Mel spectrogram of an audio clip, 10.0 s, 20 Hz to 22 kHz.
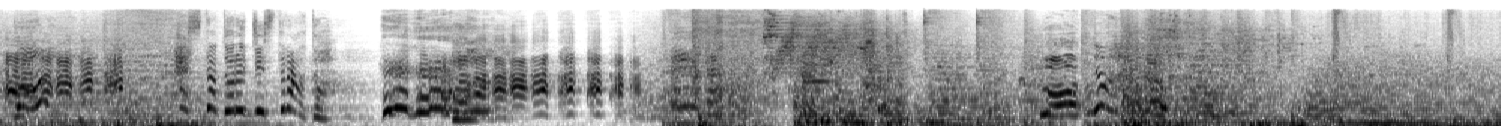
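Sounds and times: background music: 0.0 - 10.0
cartoon character laughing: 2.8 - 4.8
loud shattering crash: 7.5 - 8.8.

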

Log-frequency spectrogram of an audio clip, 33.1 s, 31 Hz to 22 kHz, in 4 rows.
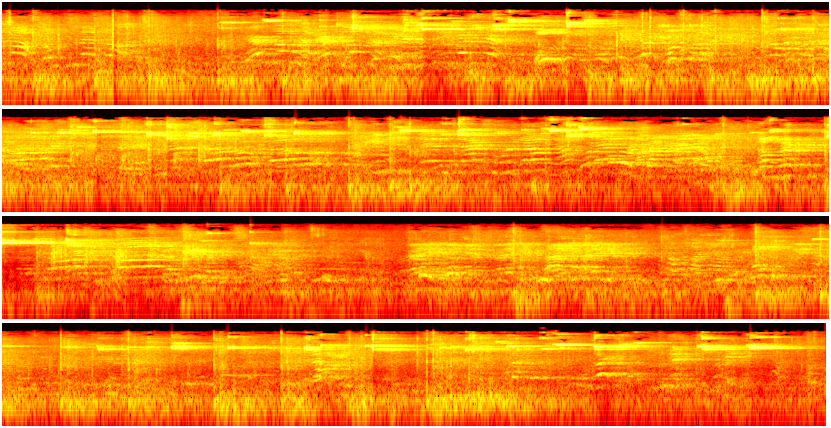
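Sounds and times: basketball bouncing on gym floor: 0.0 - 3.8, 4.5 - 13.8, 24.0 - 30.4
people calling out: 2.2 - 19.3.

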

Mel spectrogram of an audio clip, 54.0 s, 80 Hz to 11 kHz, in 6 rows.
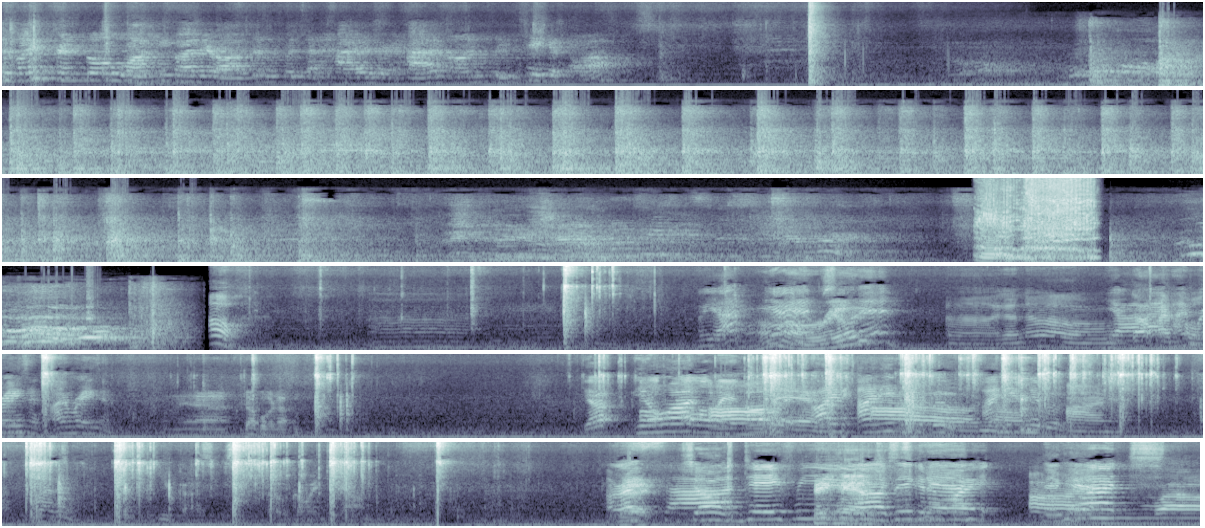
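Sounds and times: steady low hum: 0.0 - 27.2, 28.5 - 54.0
poker chips clacking on table: 31.2 - 31.7, 37.9 - 38.8, 41.7 - 48.4.

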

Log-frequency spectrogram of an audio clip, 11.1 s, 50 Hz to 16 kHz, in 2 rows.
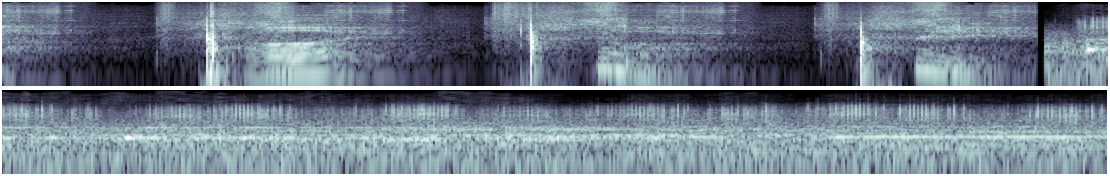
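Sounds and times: sharp knocks: 1.0 - 1.2, 2.6 - 2.9, 4.3 - 4.5.

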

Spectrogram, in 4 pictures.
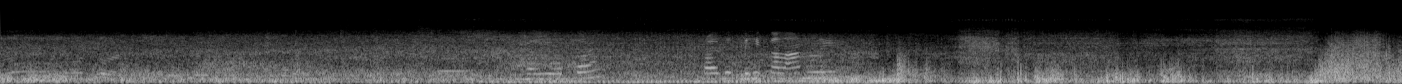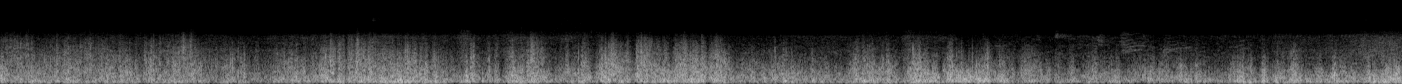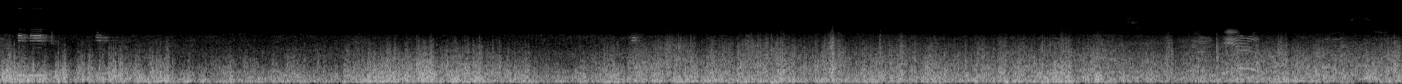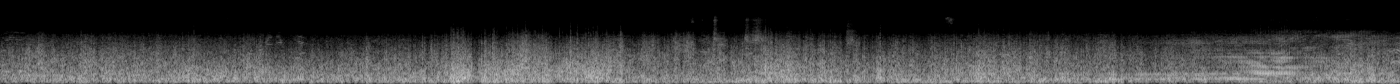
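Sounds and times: road noise: 0.0 - 56.0
wind on microphone: 0.0 - 56.0
motorcycle engine: 3.0 - 16.7, 52.1 - 56.0.

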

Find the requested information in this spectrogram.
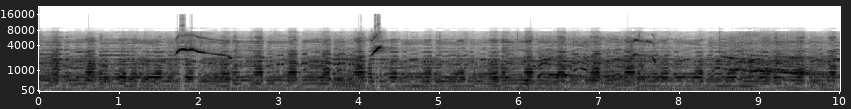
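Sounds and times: accordion folk dance music: 0.0 - 10.0
loud sliding whistle: 1.7 - 2.4, 4.2 - 4.4.

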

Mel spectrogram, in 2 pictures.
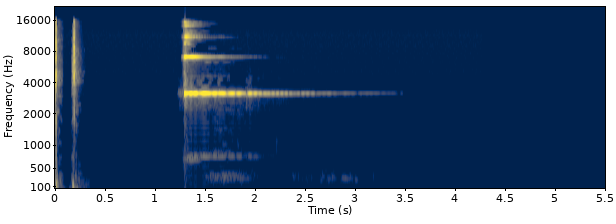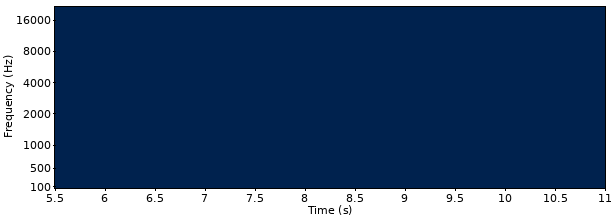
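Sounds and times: notification bell ding: 1.3 - 2.7.

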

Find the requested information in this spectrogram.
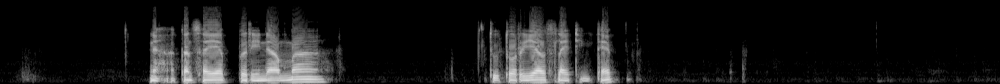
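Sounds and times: computer keyboard keystrokes: 6.2 - 10.0.

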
